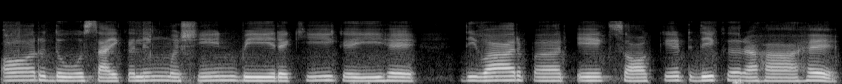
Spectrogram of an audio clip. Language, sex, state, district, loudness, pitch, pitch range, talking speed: Hindi, female, Punjab, Pathankot, -15 LUFS, 175 Hz, 170-185 Hz, 105 wpm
